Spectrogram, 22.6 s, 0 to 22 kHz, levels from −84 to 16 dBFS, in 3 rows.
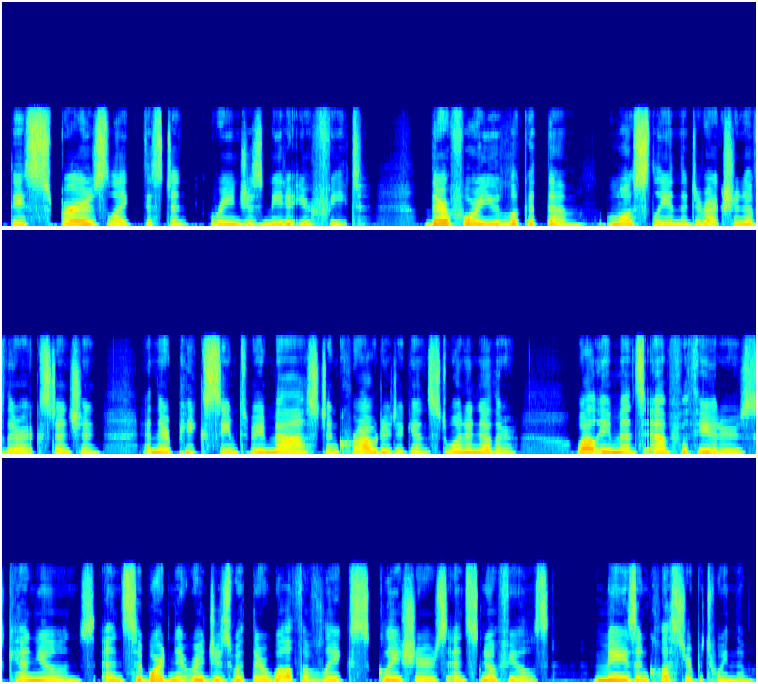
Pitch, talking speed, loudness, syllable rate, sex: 215 Hz, 145 wpm, -20 LUFS, 4.3 syllables/s, female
